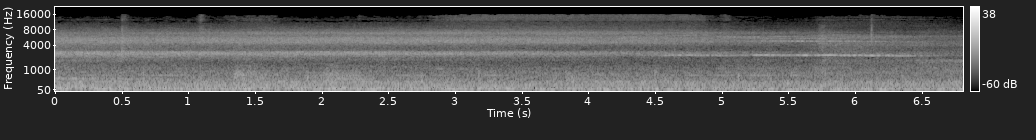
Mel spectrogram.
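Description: Seibu 2000 series electric train running, heard from inside the car: a steady rumble of wheels on rail with a high ringing. About five seconds in, a thin high tone sounds for about a second and a half.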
